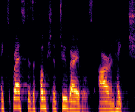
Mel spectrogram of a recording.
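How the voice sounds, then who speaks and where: The recording is very clean, with a silent background and a dry, close sound with no echo. A man talks at a moderate pace in an Irish accent. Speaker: university lecturer. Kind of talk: lecture. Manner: halting, with many repetitions and fillers.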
